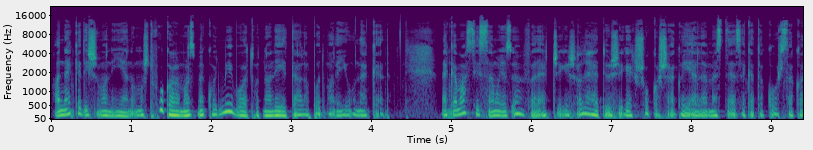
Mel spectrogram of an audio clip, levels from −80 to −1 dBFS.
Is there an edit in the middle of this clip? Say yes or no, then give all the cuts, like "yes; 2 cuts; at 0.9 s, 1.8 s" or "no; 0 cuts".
yes; 3 cuts; at 1.0 s, 2.7 s, 3.6 s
